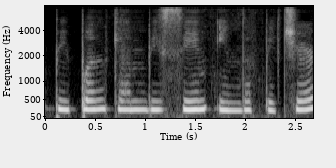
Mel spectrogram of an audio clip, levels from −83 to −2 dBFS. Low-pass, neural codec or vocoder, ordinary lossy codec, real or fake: none; codec, 16 kHz, 1.1 kbps, Voila-Tokenizer; none; fake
